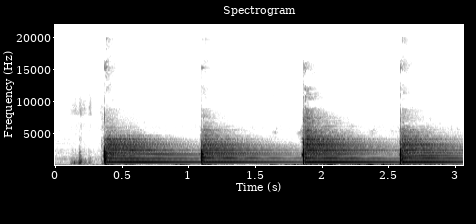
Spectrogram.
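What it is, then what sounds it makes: Ringing boulder (bell-like rock). A large boulder is struck four times at an uneven pace, and each strike rings out with a clear, bell-like metallic tone. The tone centers around 1.3 kHz with bright overtones and sustains between hits. The rock rings much like a temple bell.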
